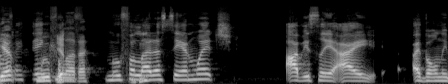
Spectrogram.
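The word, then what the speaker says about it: muffuletta: Is that how it's pronounced? Yep, I think muffaletta.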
